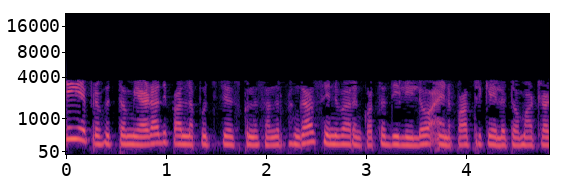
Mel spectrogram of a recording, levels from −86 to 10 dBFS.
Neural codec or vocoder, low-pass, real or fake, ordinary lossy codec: none; 3.6 kHz; real; AAC, 32 kbps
